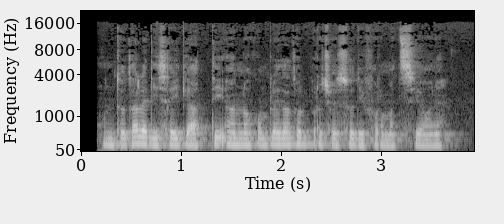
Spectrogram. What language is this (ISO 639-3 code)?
ita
